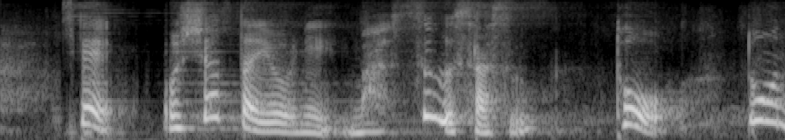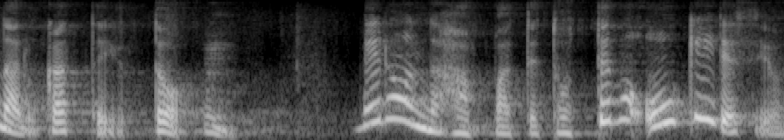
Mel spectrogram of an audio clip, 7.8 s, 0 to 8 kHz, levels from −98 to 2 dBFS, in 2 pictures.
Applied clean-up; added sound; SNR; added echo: neural separator model SepFormer DNS4.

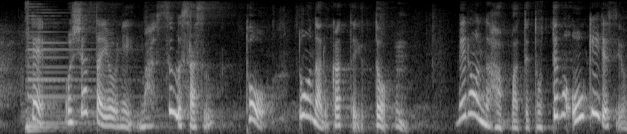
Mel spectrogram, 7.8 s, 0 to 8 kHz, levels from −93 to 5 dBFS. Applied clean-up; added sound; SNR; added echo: none; Acoustic guitar / Strum; 17 dB; reverberation time 1.3 s.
